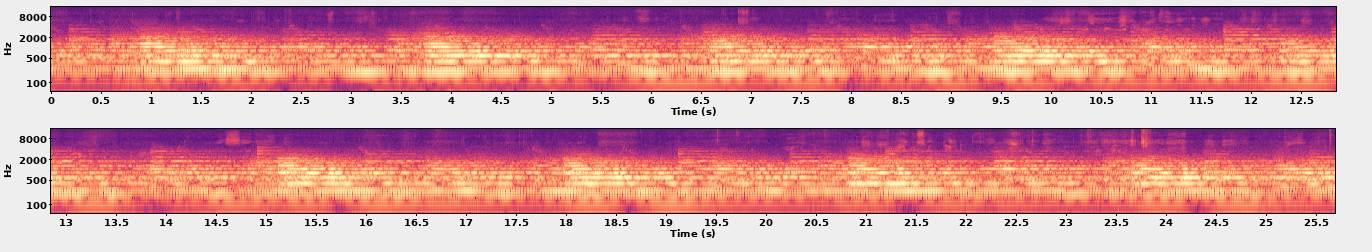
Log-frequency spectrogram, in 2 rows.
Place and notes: Church Bells at noon from the top of the Cathedral of Bern (Switzerland)
Recorded by an ORTF setup Schoeps CCM4 x 2
On a MixPre6 Sound Devices
Recorded on 24th of Feb. 2019 at 12:00
Sound Ref: CH-190224-04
